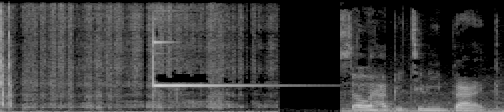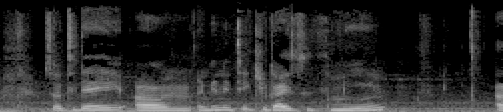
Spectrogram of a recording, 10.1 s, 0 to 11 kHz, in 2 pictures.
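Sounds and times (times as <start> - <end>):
scratchy pen writing: 0.0 - 2.8.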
